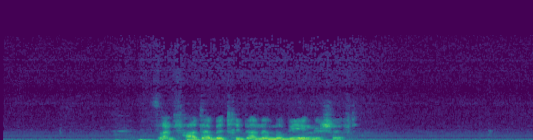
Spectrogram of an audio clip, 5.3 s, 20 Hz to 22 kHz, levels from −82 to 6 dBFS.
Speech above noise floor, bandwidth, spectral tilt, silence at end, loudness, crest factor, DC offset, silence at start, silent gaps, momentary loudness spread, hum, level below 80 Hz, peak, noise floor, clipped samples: 32 dB; 15.5 kHz; -8 dB/octave; 1.8 s; -20 LUFS; 18 dB; under 0.1%; 1.15 s; none; 17 LU; none; -32 dBFS; -4 dBFS; -50 dBFS; under 0.1%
